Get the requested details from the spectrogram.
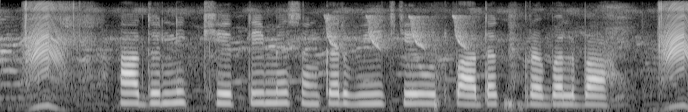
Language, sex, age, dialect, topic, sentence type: Bhojpuri, female, 18-24, Western, agriculture, statement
